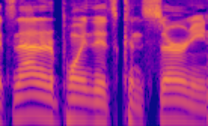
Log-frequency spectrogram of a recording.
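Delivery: plain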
